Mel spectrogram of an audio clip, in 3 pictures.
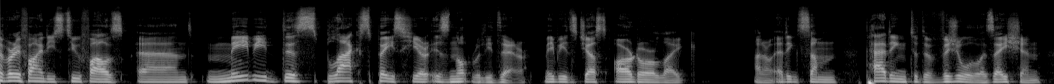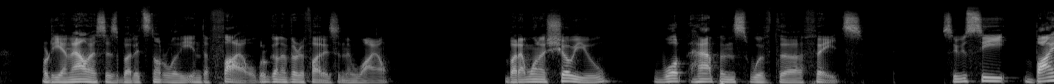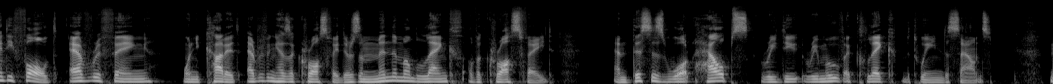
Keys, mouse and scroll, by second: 0.3 click, 5.8 click, 12.3 click, 17.9 click, 19.1-20.0 ctrl+scroll up 4, 20.4 ctrl+scroll down 2, 20.8 ctrl+scroll up 2, 21.3 ctrl+click, 22.0 ctrl+click, 22.3 ctrl+click, 23.1-26.2 drag, 26.3 ctrl+scroll up 2, 27.1 click, 28.1 ctrl+scroll up 2.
